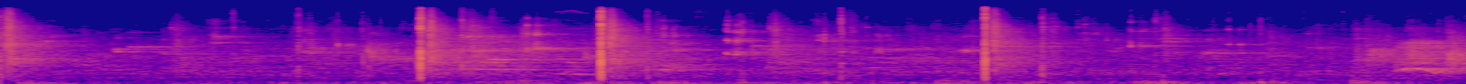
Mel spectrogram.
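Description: Badminton rally: rackets striking the shuttlecock with sharp cracks, four hits spaced one to three seconds apart. Short squeaks of court shoes on the floor come between the hits.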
